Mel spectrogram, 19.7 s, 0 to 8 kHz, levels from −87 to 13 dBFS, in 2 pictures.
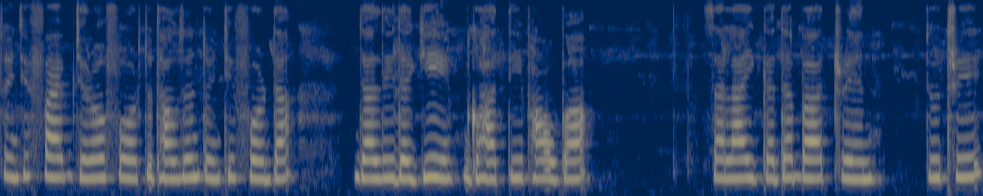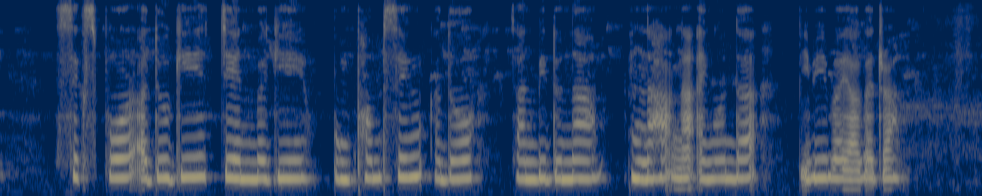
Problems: background sounds at intervals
